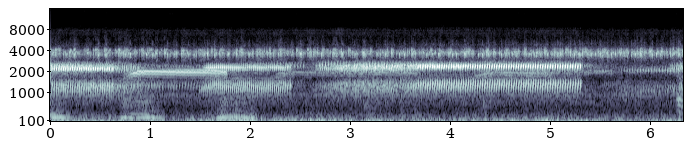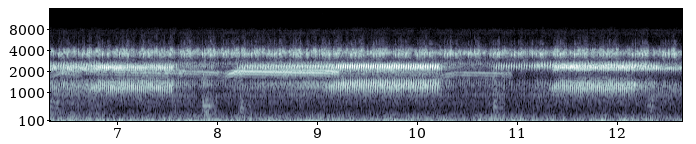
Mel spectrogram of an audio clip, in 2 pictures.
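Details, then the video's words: Frogs massed in a swamp, recorded with a Nokia Lumia 1020: a few brief low croaks open, then long overlapping buzzy trills rise and fall steadily over a persistent high drone. "Swamp ambience (frogs, frogs, frogs)"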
